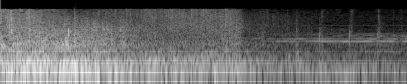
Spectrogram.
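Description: A Confringo fire spell blast from the video game Hogwarts Legacy: a loud, booming explosion that rumbles and fades over a couple of seconds into quieter ringing tones.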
